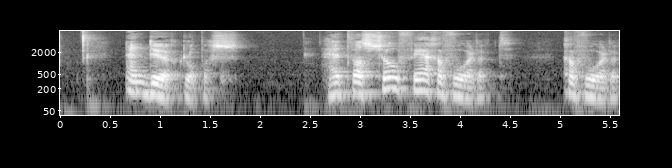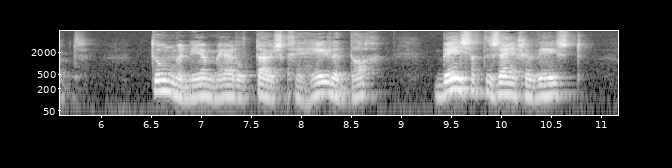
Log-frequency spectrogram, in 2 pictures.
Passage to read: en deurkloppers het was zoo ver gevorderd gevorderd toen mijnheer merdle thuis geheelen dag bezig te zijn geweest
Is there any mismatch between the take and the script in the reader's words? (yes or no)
no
